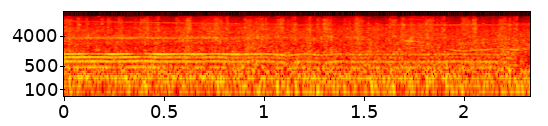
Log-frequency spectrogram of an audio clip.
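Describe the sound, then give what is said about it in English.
Rapid video game gunfire aimed at a helicopter crackles in a dense, continuous burst, with the helicopter's steady mechanical drone humming underneath. It stays loud and even throughout, with no clear pauses. “I just wish that they would have allowed you to blow up the helicopter with enough gunfire.”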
